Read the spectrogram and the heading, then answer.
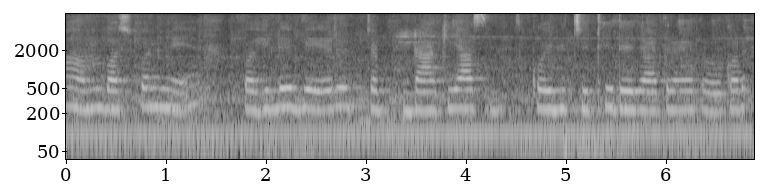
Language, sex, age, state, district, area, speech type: Maithili, female, 30-45, Bihar, Sitamarhi, rural, spontaneous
